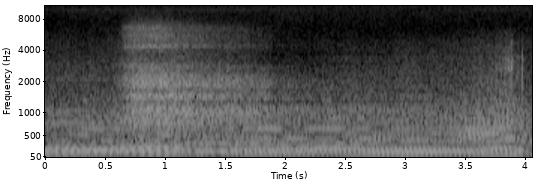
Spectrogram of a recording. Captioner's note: Jack exhales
